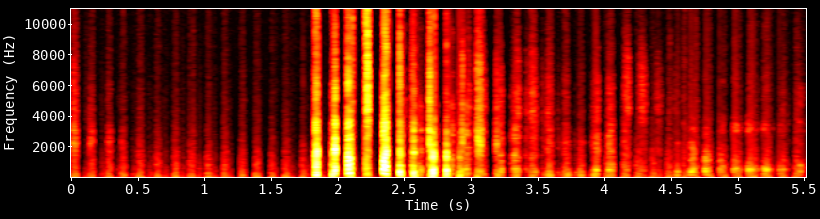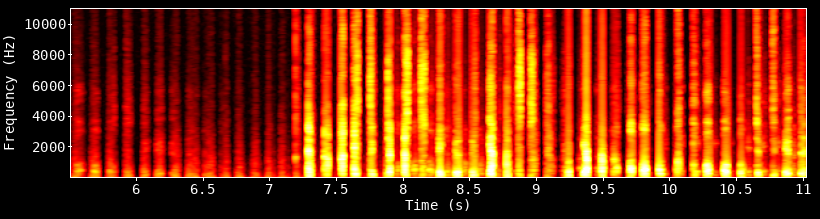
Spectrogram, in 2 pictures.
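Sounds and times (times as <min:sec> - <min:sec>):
rapid stuttering audio pulses: 0:01.8 - 0:03.5, 0:07.2 - 0:11.0.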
